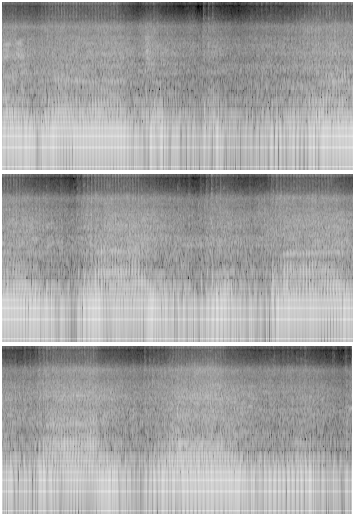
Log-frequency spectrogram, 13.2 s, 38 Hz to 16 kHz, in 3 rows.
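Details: Honda CG 125 after the fix for clutch-box hum (a gear issue was suspected). Idle and repeated blips give an even single-cylinder thump with no rumble or rattle from the clutch side. Normal running.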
